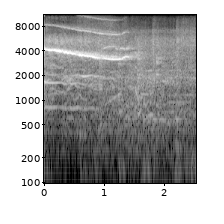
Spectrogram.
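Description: Fireworks whistle as they shoot up.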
